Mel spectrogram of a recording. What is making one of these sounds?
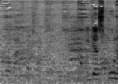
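Chopsticks toss and mix food in a bowl.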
